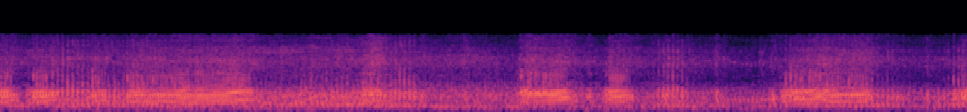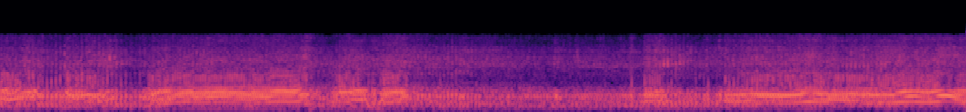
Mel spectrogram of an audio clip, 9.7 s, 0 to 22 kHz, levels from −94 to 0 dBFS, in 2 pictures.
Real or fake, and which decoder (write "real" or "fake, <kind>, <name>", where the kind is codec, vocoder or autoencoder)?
real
